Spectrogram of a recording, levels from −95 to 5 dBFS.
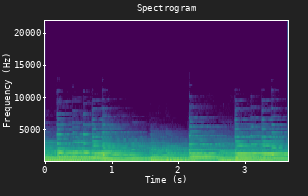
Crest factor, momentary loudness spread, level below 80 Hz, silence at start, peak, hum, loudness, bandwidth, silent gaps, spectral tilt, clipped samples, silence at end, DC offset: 14 dB; 4 LU; -50 dBFS; 0 s; -6 dBFS; none; -19 LUFS; 7.4 kHz; none; -7.5 dB/octave; under 0.1%; 0 s; under 0.1%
